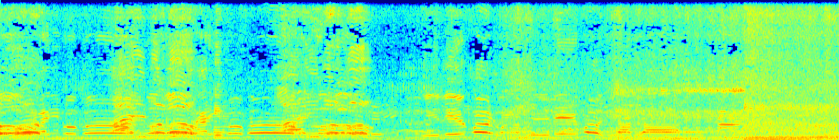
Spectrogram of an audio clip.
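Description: A man chants loudly with animation close by, outdoors.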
